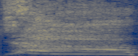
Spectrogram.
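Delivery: screaming, high pitched and loud.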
